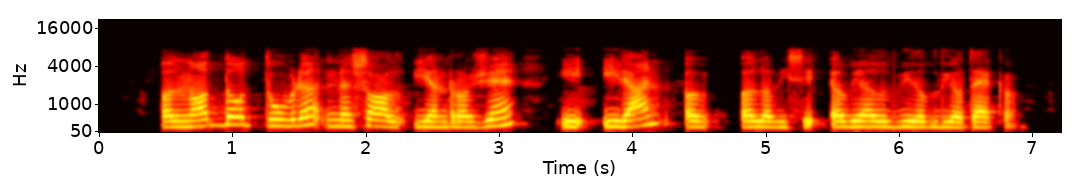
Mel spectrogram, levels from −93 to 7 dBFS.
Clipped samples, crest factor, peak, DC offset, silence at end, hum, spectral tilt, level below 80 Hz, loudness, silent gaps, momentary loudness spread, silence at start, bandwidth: under 0.1%; 14 dB; -4 dBFS; under 0.1%; 0.4 s; none; -6.5 dB/octave; -62 dBFS; -18 LUFS; none; 6 LU; 0.45 s; 7.6 kHz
